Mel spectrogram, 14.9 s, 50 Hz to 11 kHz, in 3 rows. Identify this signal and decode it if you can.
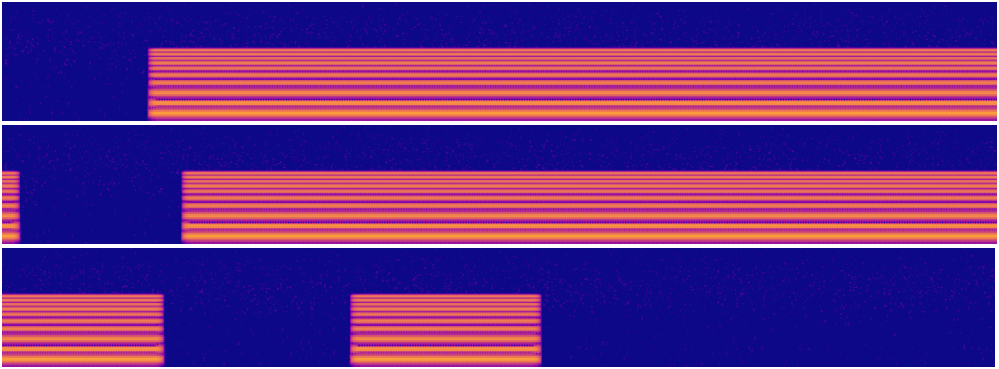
Ship horn signal, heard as a ship's horn, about 280 Hz. 2 long, 1 short. At sea: I intend to overtake on your starboard side.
